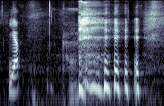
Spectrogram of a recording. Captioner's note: chuckles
